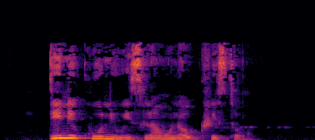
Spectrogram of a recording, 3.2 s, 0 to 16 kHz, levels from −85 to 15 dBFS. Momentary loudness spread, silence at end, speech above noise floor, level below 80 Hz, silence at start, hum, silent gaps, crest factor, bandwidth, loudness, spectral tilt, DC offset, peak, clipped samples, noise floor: 15 LU; 0.75 s; 50 dB; -66 dBFS; 0.5 s; none; none; 18 dB; 11.5 kHz; -19 LUFS; -4 dB/octave; under 0.1%; -2 dBFS; under 0.1%; -68 dBFS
